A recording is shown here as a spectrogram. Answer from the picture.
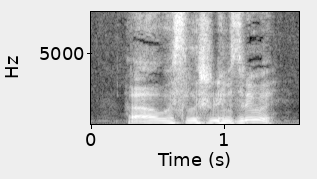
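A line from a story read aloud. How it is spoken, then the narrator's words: Snort. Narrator (Russian): хмыкнул он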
